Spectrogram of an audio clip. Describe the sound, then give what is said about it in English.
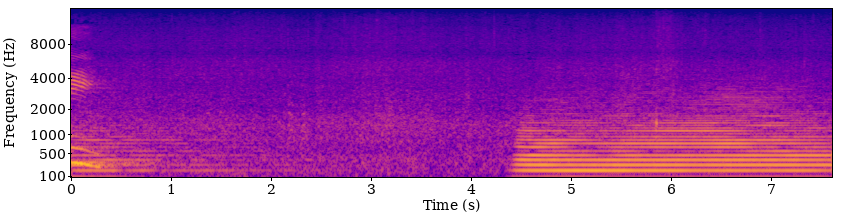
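A big boat sounds its horn: a deep, harmonic blast starts abruptly partway through and holds steady and loud to the end over a constant wash of water-like noise, after the tail of an earlier horn tone fades at the start. “Oh, that's a big boat.”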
